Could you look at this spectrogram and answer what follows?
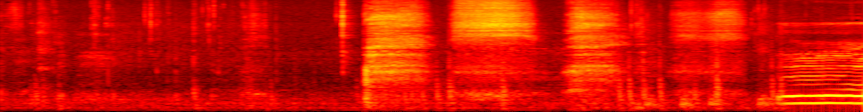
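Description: A woman's heavy, noisy breaths and sniffs, three in a row, as the heat of the spicy nachos makes her nose run, followed near the end by a short hummed "mmm".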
